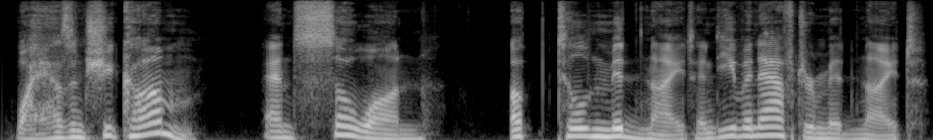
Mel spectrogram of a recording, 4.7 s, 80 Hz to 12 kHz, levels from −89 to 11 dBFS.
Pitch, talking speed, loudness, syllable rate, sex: 145 Hz, 180 wpm, -17 LUFS, 4.7 syllables/s, male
